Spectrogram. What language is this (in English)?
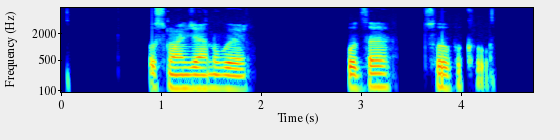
Pashto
